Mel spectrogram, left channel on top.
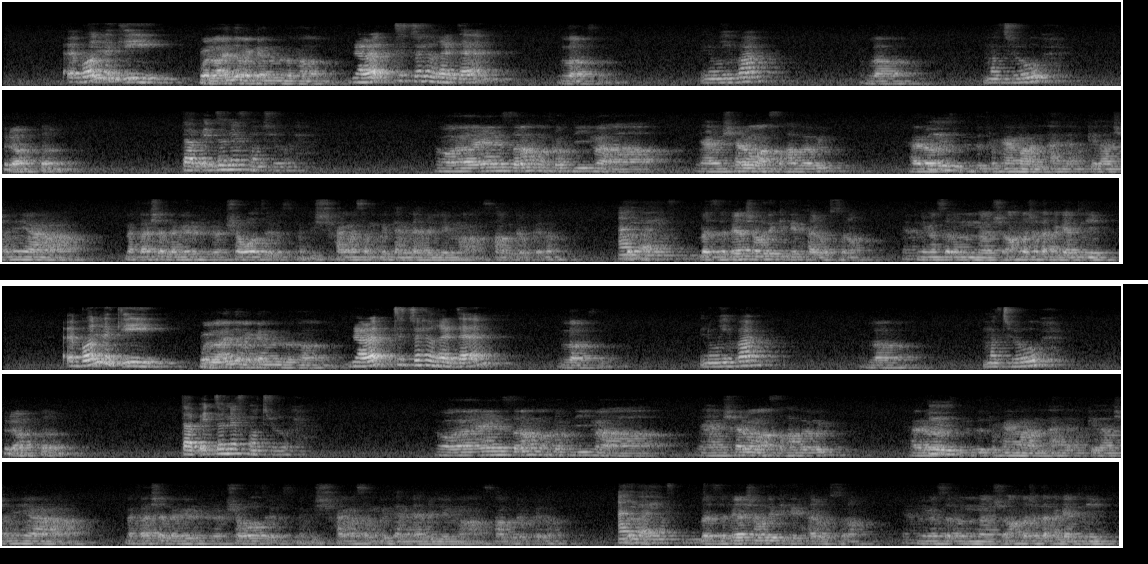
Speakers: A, on the right; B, on the left.
A: بقول لك ايه
B: ولا عايزة مكان آه،
A: جربت تروح الغردقة
B: لا صح
A: نويبع
B: لا لا
A: مطروح
B: رحت آه.
A: طب ايه الدنيا في مطروح
B: هو يعني الصراحة مطروح دي ما يعني مش حلوة مع الصحاب قوي حلوة
A: هم
B: بس إن أنت تروحيها مع الأهل أو كده عشان هي ما فيهاش إلا غير شواطئ بس ما فيش حاجة مثلا ممكن تعملها بالليل مع أصحابك أو كده
A: ايوه
B: بس
A: ايوه فهمت
B: بس فيها شواطئ كتير حلوة الصراحة يعني مثلا ش- أحلى شاطئ عجبني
